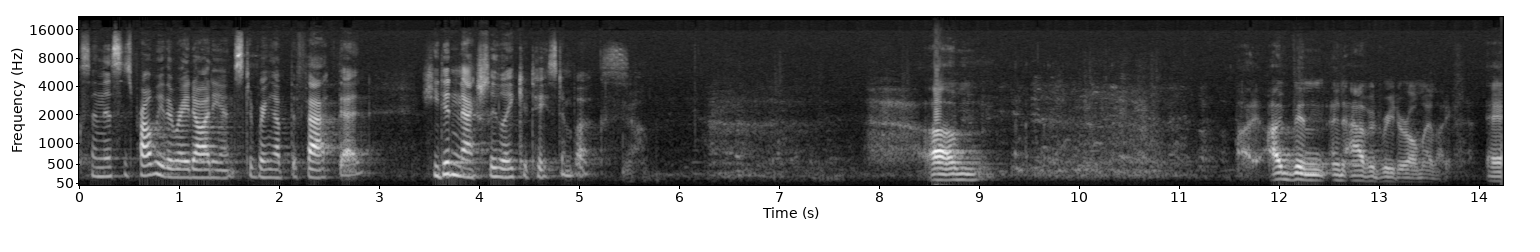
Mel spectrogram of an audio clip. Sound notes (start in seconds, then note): 9.0 laughter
